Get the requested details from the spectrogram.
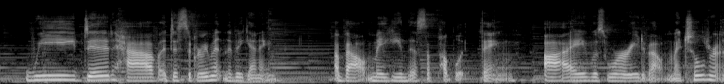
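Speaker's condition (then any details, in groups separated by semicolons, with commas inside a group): No condition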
